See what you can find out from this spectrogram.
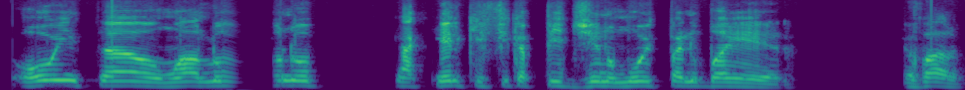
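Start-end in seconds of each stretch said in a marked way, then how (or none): none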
